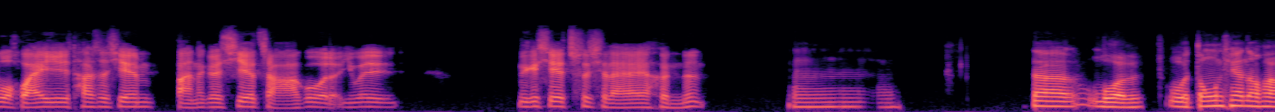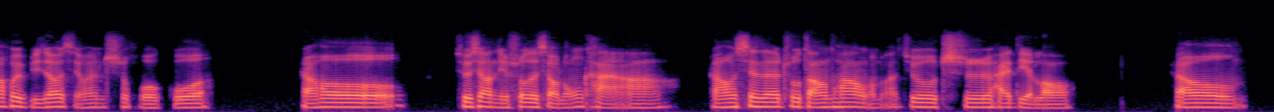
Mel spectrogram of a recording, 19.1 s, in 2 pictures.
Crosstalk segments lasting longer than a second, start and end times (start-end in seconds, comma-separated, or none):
none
